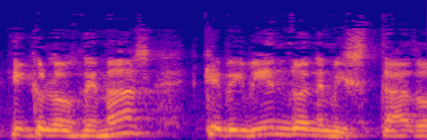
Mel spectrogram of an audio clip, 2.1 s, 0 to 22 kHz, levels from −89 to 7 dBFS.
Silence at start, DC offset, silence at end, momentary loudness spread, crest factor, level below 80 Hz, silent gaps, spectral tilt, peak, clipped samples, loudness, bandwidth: 0.05 s; under 0.1%; 0 s; 3 LU; 16 dB; -58 dBFS; none; -5 dB/octave; -4 dBFS; under 0.1%; -19 LUFS; 9.8 kHz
